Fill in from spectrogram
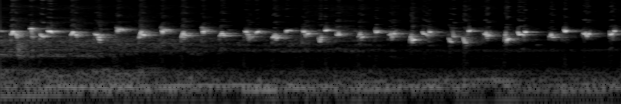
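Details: A female yellow-vented bulbul in breeding condition calls to a male with rapid, evenly spaced, gurgling notes that rise and fall slightly. A faint low drone sounds underneath.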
